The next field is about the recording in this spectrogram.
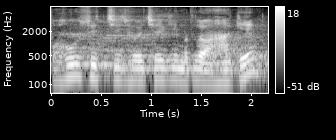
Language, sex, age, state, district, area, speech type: Maithili, male, 18-30, Bihar, Samastipur, urban, spontaneous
